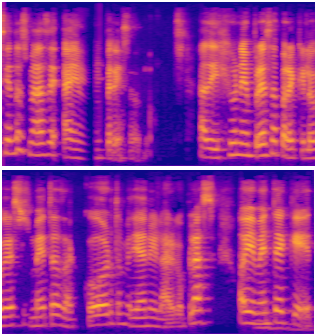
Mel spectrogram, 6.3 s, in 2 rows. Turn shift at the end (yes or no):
no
